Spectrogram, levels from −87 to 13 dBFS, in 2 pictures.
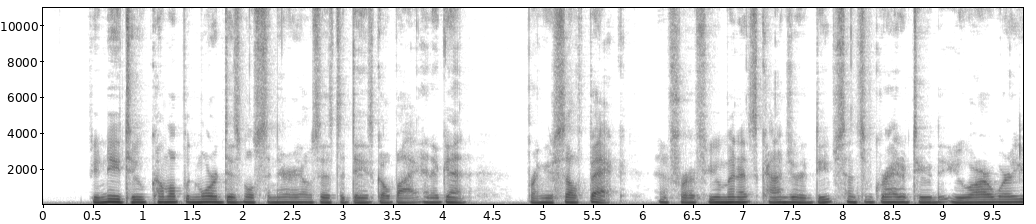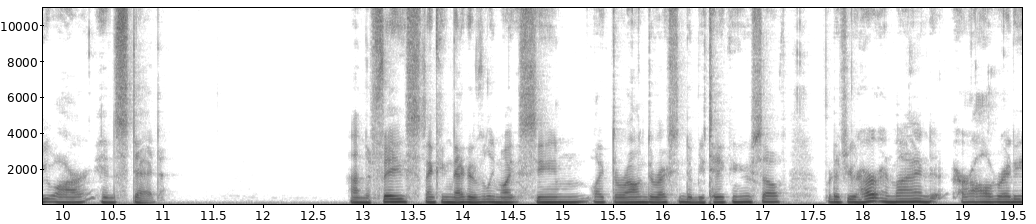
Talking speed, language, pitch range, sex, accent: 185 wpm, English, 125-145 Hz, male, American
